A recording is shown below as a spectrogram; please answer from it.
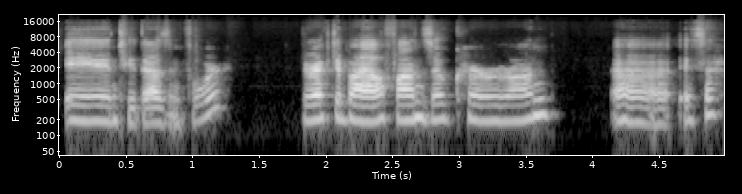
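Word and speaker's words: Cuarón: was uh released in 2004 directed by Alfonso kuron uh is that how you pronounce it yes that was perfect H I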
